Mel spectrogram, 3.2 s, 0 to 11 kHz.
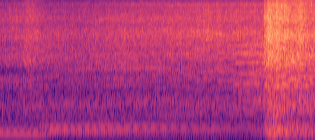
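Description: Car engine in Grand Theft Auto 5 running steadily with a low droning hum, then swelling louder near the end as it revs.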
